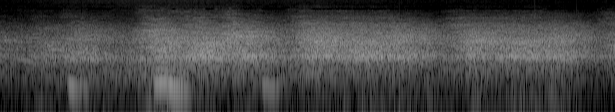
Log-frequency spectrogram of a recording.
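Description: A large crowd chants together at a rally as Hochul takes the stage, loud rhythmic swells of many voices rising and falling in repeated waves, with a dense roar of cheering underneath.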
